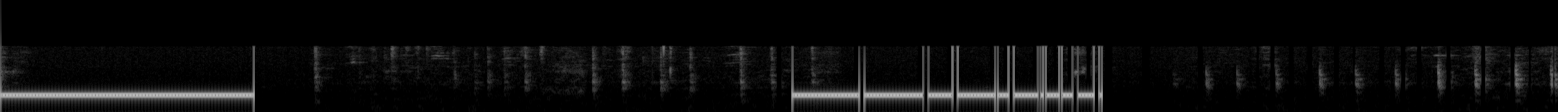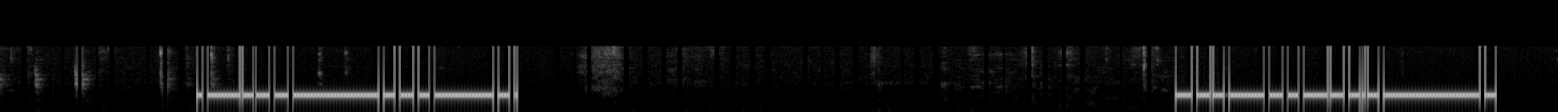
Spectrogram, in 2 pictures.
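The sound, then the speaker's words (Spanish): A telephone ringback tone repeats while a call goes unanswered: four long, steady, mid-pitched buzzing bursts, evenly spaced with silent gaps, broken only by faint scattered clicks. “No me contesta, Lolito, no me contesta”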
